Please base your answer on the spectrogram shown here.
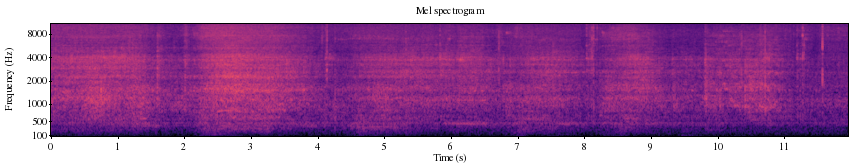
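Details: Steady road traffic with passing vehicles and a faint murmur of voices; no animal calls stand out.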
